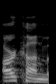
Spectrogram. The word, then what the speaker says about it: Archon: Let's move on to Archon modes. And I guess, first of all, am I pronouncing that correctly?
